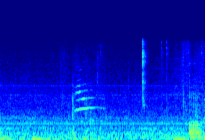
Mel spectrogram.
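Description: A house cat gives a short, faint meow partway through, heard at a distance against a quiet indoor background with a few small clicks and taps.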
